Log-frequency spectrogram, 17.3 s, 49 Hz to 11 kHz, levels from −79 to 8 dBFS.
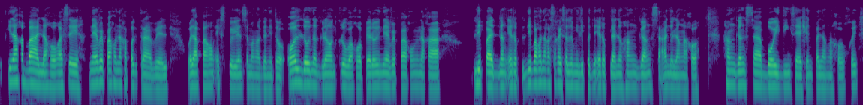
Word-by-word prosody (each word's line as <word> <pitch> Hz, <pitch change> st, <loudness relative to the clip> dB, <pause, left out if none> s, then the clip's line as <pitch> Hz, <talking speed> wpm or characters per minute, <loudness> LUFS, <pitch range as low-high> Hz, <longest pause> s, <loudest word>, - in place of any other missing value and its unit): Kinakabahan 155 Hz, -5 st, +5 dB
ako 125 Hz, 0 st, -1 dB
kasi 130 Hz, 0 st, +1 dB, 0.2 s
never 150 Hz, +2 st, +4 dB
pa 150 Hz, -1 st, +4 dB
ako 150 Hz, -1 st, -4 dB
nakapag-travel, 120 Hz, -6 st, -2 dB, 0.4 s
wala 130 Hz, +1 st, +4 dB
pa 125 Hz, 0 st, +1 dB
akong 130 Hz, 0 st, -2 dB
experience 120 Hz, -1 st, -3 dB
sa 120 Hz, -, -5 dB
mga 115 Hz, -1 st, -5 dB
ganito. 115 Hz, 0 st, -4 dB
Although 150 Hz, 0 st, +5 dB
nag-ground 125 Hz, -2 st, -1 dB
crew 130 Hz, -2 st, -1 dB
ako 120 Hz, -1 st, -2 dB
pero 125 Hz, +1 st, +2 dB
never 130 Hz, 0 st, -1 dB
pa 120 Hz, 0 st, +1 dB
akong 125 Hz, +1 st, -9 dB, 0.9 s
nakalipad 135 Hz, -, +3 dB
ng 130 Hz, -1 st, 0 dB
erop 135 Hz, 0 st, 0 dB
di 130 Hz, +8 st, -2 dB
pa 155 Hz, -, +6 dB
ako -, -, +2 dB
nakasakay 150 Hz, -1 st, -2 dB
sa 140 Hz, -, 0 dB
lumilipad 130 Hz, -1 st, -5 dB
na 135 Hz, -, -4 dB
eroplano, 125 Hz, -1 st, -1 dB
hanggang 125 Hz, 0 st, -2 dB
sa 120 Hz, -, -4 dB
ano 120 Hz, 0 st, -1 dB
lang 115 Hz, 0 st, -3 dB
ako, 115 Hz, -, -2 dB, 0.5 s
hanggang 140 Hz, -1 st, 0 dB
sa 130 Hz, -1 st, +1 dB
boarding 125 Hz, 0 st, +1 dB
session 120 Hz, +1 st, -2 dB
pa 115 Hz, -, -3 dB
lang 115 Hz, -1 st, -6 dB
ako. 110 Hz, 0 st, -8 dB
Kuy 130 Hz, 0 st, -4 dB
125 Hz, 160 wpm, -25 LUFS, 120-140 Hz, 0.9 s, pa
